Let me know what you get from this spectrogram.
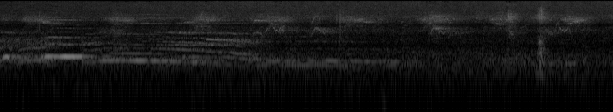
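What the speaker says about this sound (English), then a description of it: "this is more rural Giverny, and here in the cocks crow" A rooster crows in a long, falling cock-a-doodle-doo at a farmhouse in rural Giverny, fairly near over a steady outdoor rumble, with a faint sharp click near the end.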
